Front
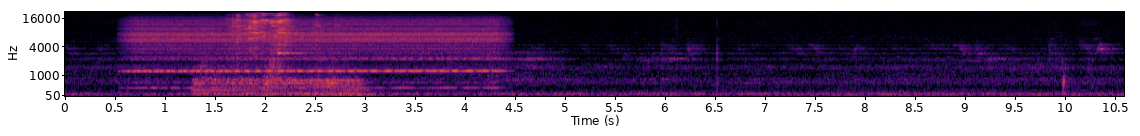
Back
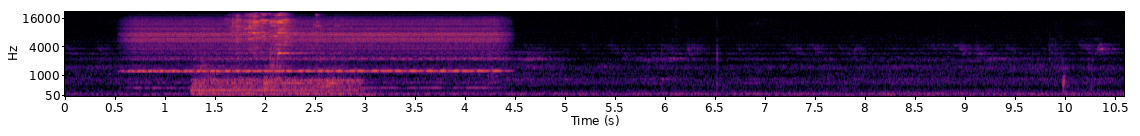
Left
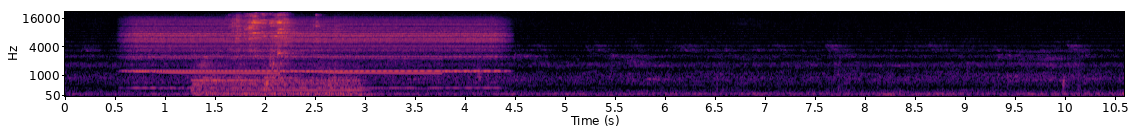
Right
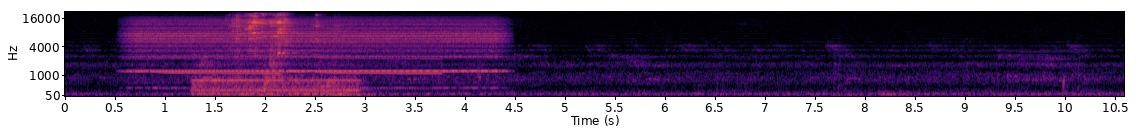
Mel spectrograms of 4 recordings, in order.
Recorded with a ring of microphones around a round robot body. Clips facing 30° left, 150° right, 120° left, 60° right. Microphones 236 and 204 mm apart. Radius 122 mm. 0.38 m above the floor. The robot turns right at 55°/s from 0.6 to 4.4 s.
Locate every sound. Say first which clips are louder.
1.2 s keys jangling: back 4 dB, right 4 dB; 130° right, 7 m; by 3.0 s 40° right, 7 m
